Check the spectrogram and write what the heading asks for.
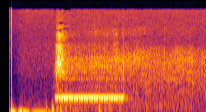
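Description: Telephone call audio: a sharp click on the line, then a single steady phone tone for under a second that cuts off, leaving quiet line hiss.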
